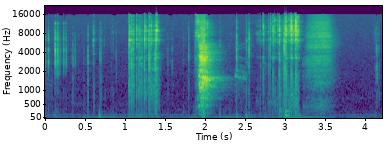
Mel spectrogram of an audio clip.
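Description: Plastic Lego bricks clicking and rubbing right against a microphone, with one loud, short bark-like yelp about two seconds in and a brief hiss a little after three seconds.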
